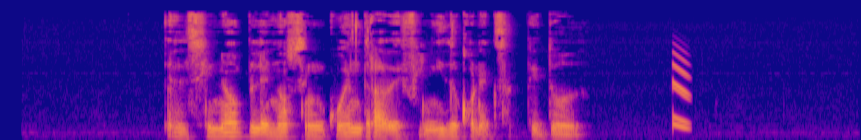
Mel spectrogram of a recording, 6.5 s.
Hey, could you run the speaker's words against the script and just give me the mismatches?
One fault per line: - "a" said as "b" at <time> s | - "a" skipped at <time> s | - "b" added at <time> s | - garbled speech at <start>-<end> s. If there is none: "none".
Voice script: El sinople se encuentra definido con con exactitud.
- "no" added at 2.0 s
- "con" skipped at 3.6 s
